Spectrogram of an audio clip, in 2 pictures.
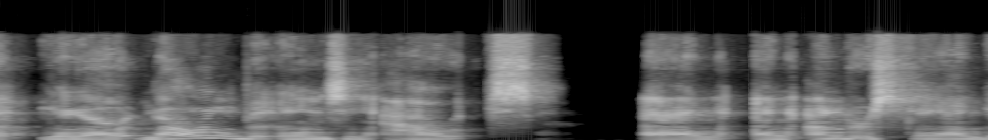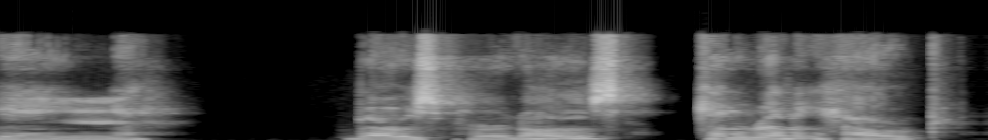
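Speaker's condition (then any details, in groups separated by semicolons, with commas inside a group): Muscular dystrophy; uses wheelchair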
